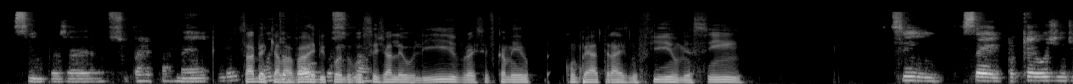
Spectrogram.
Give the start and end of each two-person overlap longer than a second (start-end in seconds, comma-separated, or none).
2.4-3.8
